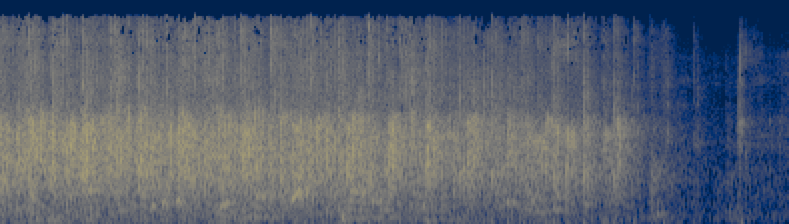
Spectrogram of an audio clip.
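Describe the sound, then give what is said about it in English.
A church audience applauds a group of men as they return to their seats, with dense, sustained clapping that holds steady for about six seconds, then thins out and fades, leaving a few scattered final claps. “Please, can you give these men another round of applause and turn to their seats?”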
